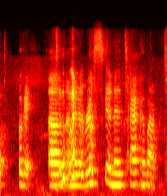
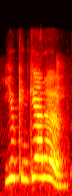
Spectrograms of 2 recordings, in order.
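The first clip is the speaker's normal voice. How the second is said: higher, louder in-character cheer; encouraging shout; 8 semitones higher, 7 dB louder than usual. Acted. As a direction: call out to rally an ally. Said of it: "I'm gonna be like".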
